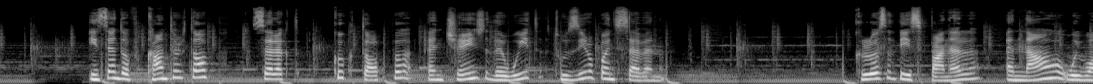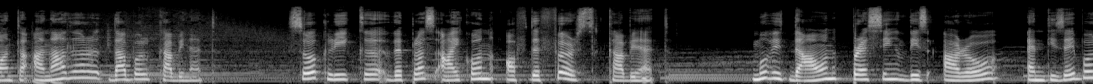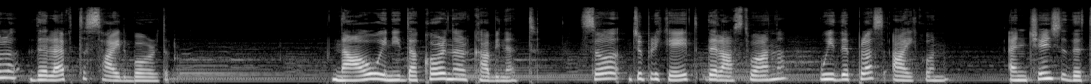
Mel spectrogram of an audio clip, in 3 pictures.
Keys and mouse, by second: 0.9 click, 1.9 middle click, 2.7 middle click, 4.1-5.8 drag, 7.9 click, 11.3 click, 20.7 click, 24.5 click, 26.2 click, 29.5 click.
